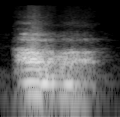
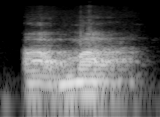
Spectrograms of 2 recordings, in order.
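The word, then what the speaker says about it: אמא: And it's Ama. Ama.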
